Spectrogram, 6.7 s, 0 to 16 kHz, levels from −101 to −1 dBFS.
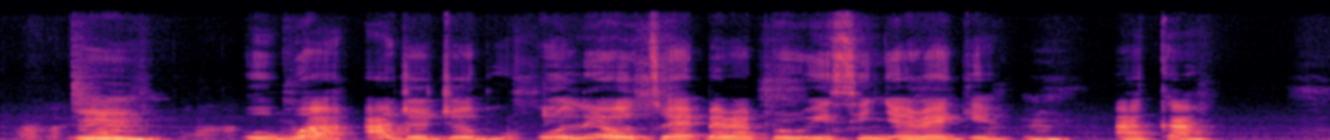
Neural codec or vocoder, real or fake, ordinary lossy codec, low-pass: none; real; none; 14.4 kHz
